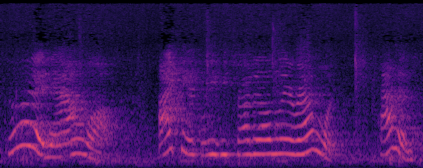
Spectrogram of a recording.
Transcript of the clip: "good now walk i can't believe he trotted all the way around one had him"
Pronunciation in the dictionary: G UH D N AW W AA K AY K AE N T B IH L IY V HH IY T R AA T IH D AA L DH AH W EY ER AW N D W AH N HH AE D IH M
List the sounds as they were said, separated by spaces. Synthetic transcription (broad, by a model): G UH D N AW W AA AY K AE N B IH L IY V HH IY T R AA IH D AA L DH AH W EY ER AW N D W AH N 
